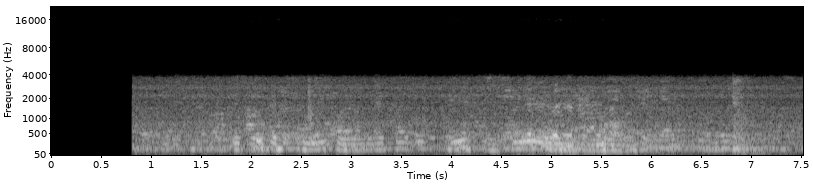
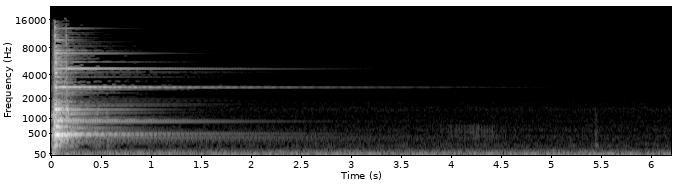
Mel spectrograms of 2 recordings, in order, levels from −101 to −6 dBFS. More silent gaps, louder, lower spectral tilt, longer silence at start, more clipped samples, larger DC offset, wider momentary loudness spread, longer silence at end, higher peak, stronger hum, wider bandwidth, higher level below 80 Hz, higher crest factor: neither; second, -36 LUFS vs -27 LUFS; first, -10.5 dB/octave vs -0.5 dB/octave; first, 0.8 s vs 0 s; neither; neither; second, 13 LU vs 29 LU; second, 0 s vs 5.35 s; second, -14 dBFS vs -2 dBFS; neither; second, 4.1 kHz vs 13 kHz; second, -64 dBFS vs -58 dBFS; second, 22 dB vs 30 dB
